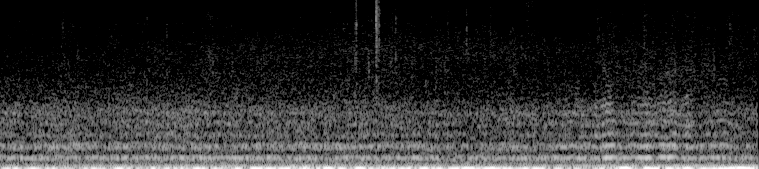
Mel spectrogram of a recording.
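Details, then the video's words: Swarming honey bees produce a thick, unbroken low drone, many wingbeats blending into one steady hum with slight swells in loudness. "Honey Bee Swarm"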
